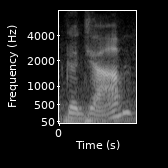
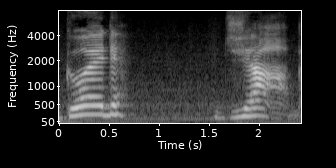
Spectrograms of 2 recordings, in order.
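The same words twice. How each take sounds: First: Said in the usual way. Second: Loud mock good job. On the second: Mocking herself, loud sarcastic good job.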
